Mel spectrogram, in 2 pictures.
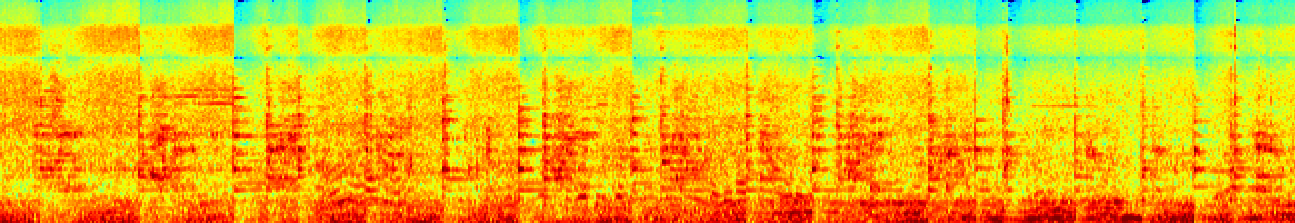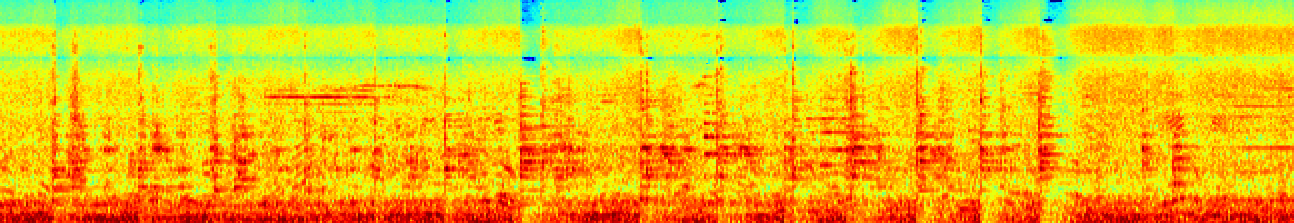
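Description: Food sizzling on a large iron tawa, with frequent sharp clatters of metal utensils stirring and scraping against the griddle.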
